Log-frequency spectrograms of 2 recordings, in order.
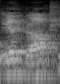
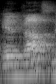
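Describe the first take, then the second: First: एयरक्राफ्ट ending on t; correct unchanged form. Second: एयरक्राफ्ट्स with an added s; mistaken plural. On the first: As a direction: say एयरक्राफ्ट without a plural s. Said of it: "एयरक्राफ्ट ही होगा". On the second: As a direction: tack an s onto एयरक्राफ्ट्स. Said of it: "एयरक्राफ्ट्स नहीं बोलते हैं". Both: Shown as a demonstration.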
